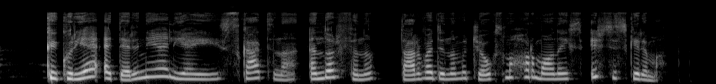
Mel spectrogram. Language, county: Lithuanian, Kaunas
